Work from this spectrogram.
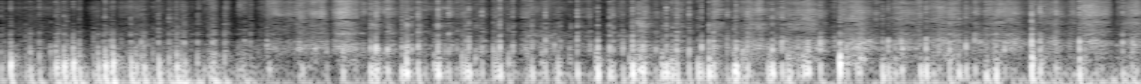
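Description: Fingertips and medium-length painted nails tap and scratch a medium-sized, closed, hollow Nomadik corrugated cardboard subscription box resting on a wooden table. Quick, dense hollow taps with a dull low body blend with a soft, bright scratchy rustle. The sound continues steadily throughout, with each tap dying away almost instantly.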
